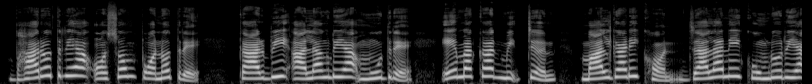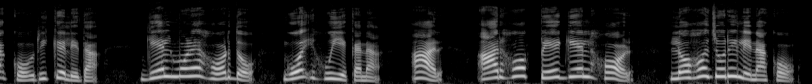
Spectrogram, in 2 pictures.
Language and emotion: Santali, neutral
